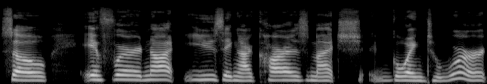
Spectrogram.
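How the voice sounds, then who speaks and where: The recording is very clean, with a silent background and a dry, close sound without echo. A woman at medium pitch speaks very slowly in a monotone, flat intonation. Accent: Canadian. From Vancouver, Canada. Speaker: financial advisor. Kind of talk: interview.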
